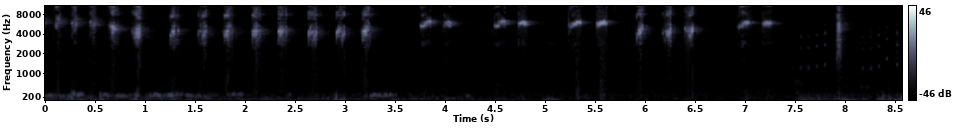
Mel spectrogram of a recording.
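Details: Long-tailed shrike song meant to attract and teach other birds: a fast string of bright, high-pitched chips, then spaced doubled notes, with a soft low rumble beneath.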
